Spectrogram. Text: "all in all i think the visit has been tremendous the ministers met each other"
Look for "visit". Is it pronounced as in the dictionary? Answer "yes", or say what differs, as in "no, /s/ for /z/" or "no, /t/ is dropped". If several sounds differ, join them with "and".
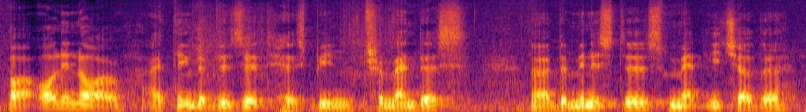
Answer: yes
